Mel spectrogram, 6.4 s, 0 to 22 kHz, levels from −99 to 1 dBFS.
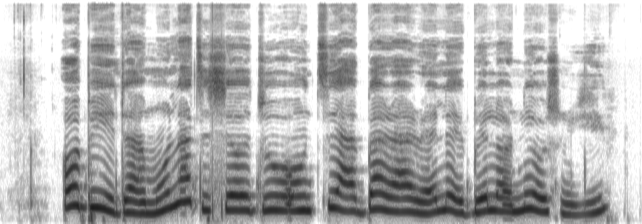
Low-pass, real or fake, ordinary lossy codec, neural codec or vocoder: none; real; none; none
